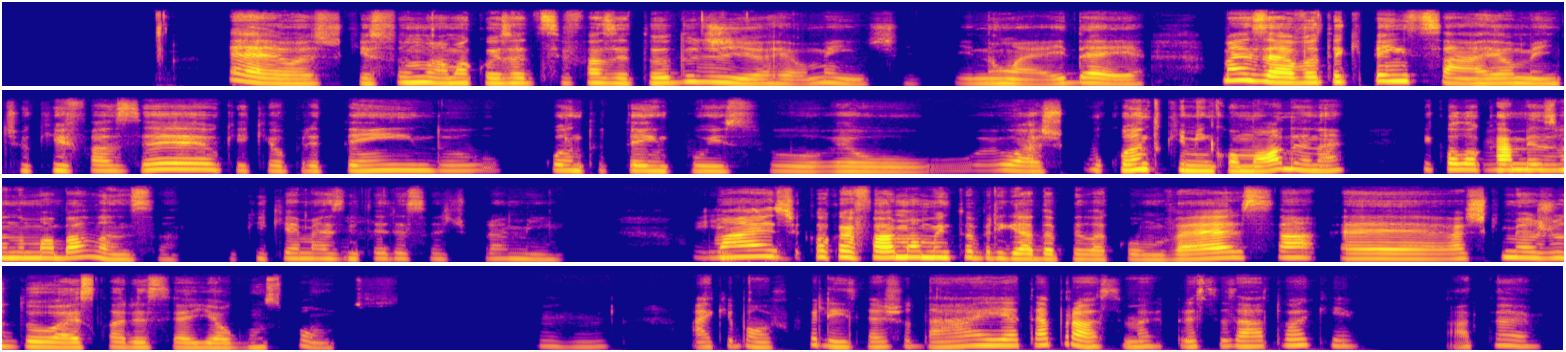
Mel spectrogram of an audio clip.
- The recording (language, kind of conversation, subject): Portuguese, advice, Como posso apoiar meu parceiro que enfrenta problemas de saúde mental?
- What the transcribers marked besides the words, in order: other background noise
